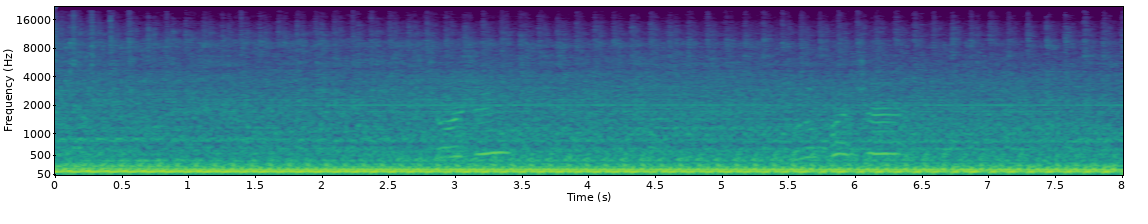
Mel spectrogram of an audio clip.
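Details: Junkyard 2009 5.7 Hemi V8, about 80,000 miles, with Hotwire harness and 09 Challenger PCM, idling on a run stand with coolant and fans running: steady, even smooth low rumble, no knocks or ticks, fans whirring. Normal idle.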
